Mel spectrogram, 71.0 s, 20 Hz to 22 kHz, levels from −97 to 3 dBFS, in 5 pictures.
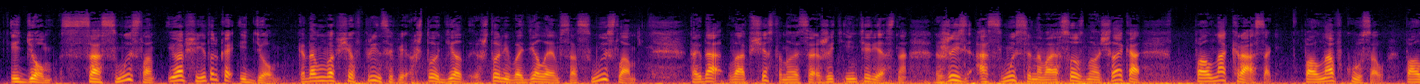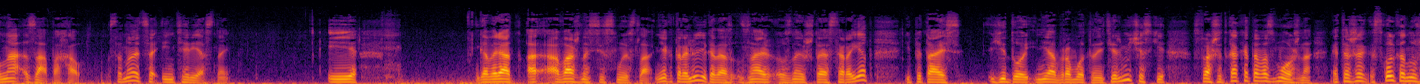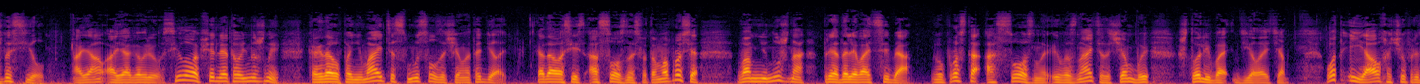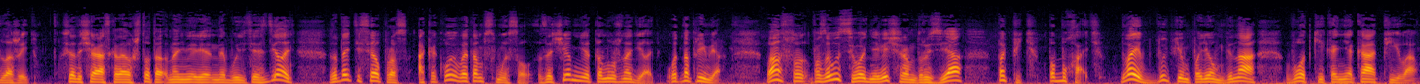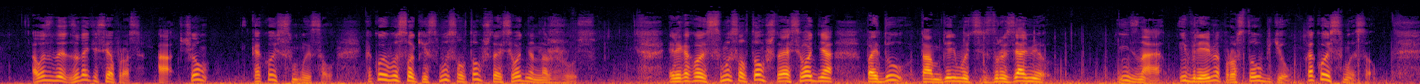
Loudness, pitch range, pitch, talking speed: -24 LUFS, 115-165 Hz, 130 Hz, 160 wpm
